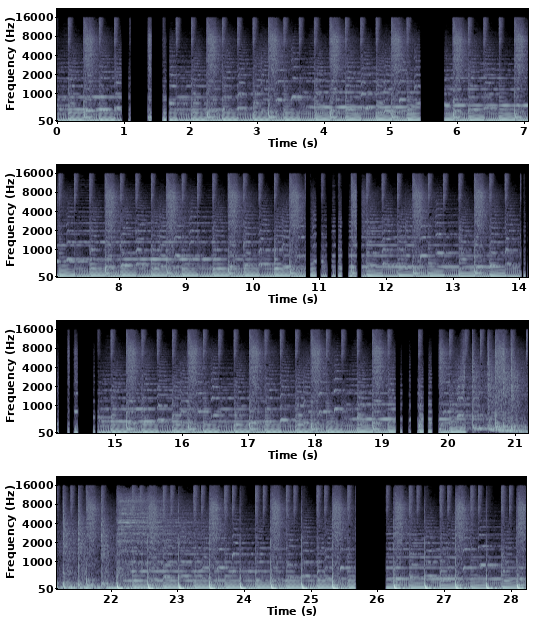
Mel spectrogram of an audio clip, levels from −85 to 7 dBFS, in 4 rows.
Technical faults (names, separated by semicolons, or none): digital broadcast dropout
